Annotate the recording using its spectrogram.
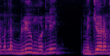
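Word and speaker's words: Murlen: इसके साथ में ये मरले, जो कि मरले के नाम से हमने याद किया है, वैसे मुरले इसको रियल प्रोनाउंसिएशन होगा, ये यहाँ पे हैं।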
